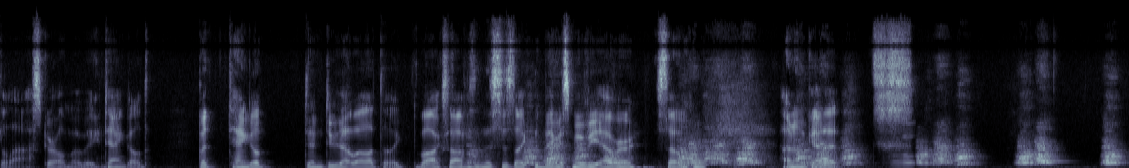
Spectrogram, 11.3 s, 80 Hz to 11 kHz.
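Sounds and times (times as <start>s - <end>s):
speech: 0.0s - 9.2s
dog barking: 4.7s - 6.2s, 6.8s - 11.2s.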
